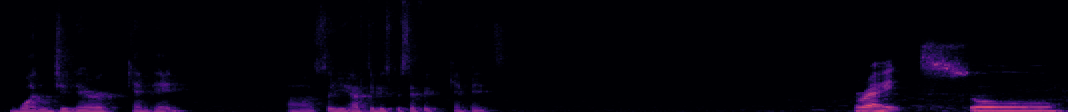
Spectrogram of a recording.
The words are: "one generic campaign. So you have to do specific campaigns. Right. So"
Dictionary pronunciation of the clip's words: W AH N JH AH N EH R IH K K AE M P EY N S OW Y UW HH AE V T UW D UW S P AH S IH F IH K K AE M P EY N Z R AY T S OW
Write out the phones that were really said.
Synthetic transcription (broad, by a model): W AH N JH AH N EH R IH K K AE M P EY N S OW Y UW HH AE F T UW D UW S P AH S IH F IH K K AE M P EY N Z R AY T S OW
